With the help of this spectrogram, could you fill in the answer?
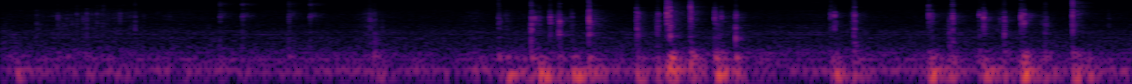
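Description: Fingertips type on a backlit plastic typewriter-style keyboard with round white plastic keycaps. After a quiet stretch, a fast run of short, dry clacks begins, pairing bright plastic ticks with low, hollow thuds. Each keystroke stops almost instantly.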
